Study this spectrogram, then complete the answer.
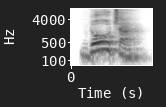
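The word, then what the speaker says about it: daughter: April this is April nice ডোটার ডোটার ডোটার ডোটারের এই জায়গাতে double আছে জি এইচ সাইলেন্ট থাকে এন্টিনিনা এন্টিনা এন্টেনা এন্টেনা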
